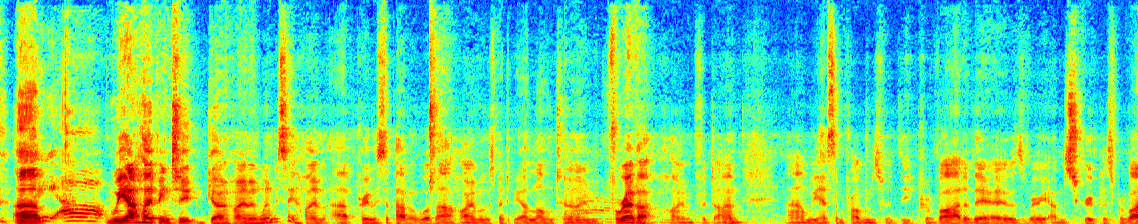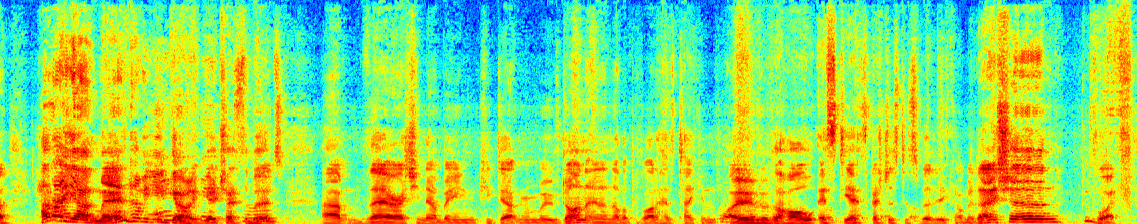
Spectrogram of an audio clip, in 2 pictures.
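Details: Adult man; ordinary speech.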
